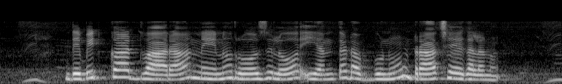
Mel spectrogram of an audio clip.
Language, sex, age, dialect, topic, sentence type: Telugu, female, 46-50, Utterandhra, banking, question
